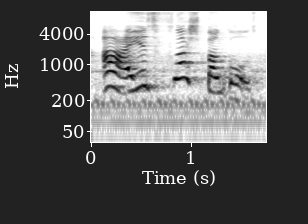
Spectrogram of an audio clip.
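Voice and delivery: loud, slow giant roar; furious giant roar. A narrator's reading. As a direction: bellow it out in rage. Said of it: "roared the flesh lump eater".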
